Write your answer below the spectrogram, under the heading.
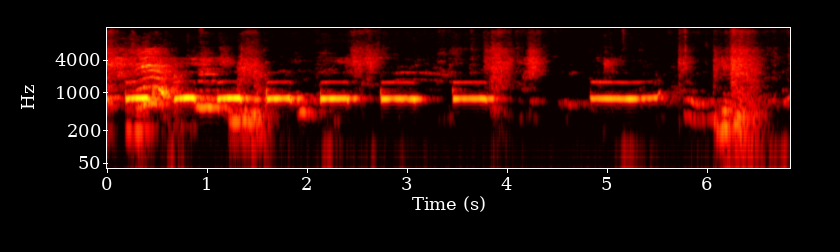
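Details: Zebra dove singing in the Indonesian rhythm style, a farm-bred bird hatched 14 September 2021 in Pasuruan, East Java, Indonesia; clear sustained mid-pitched cooing tones repeated in short phrases, mixed with knocks and rustling indoors.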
